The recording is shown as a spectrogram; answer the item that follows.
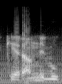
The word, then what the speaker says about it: rendezvous: Sì, esatto, ma intanto diciamo che il concetto a me poi piace dire rendezvous piuttosto che rendezvous, perché dalla, diciamo, versione, la pronuncia francese poi è diventato comunque un po' italianizzato, quindi rendezvous piuttosto che rendezvous.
